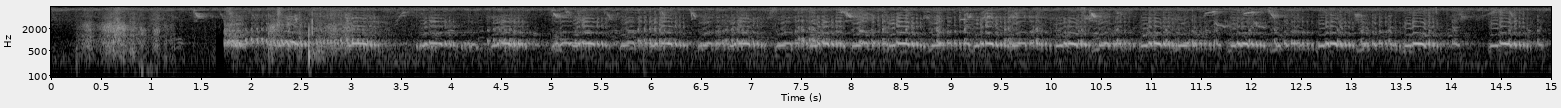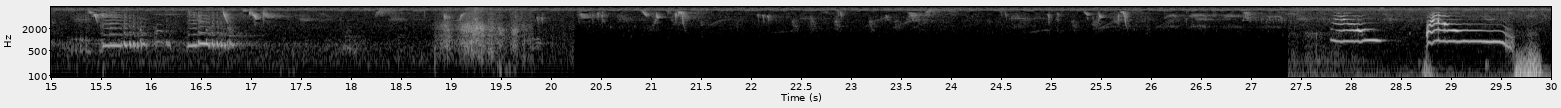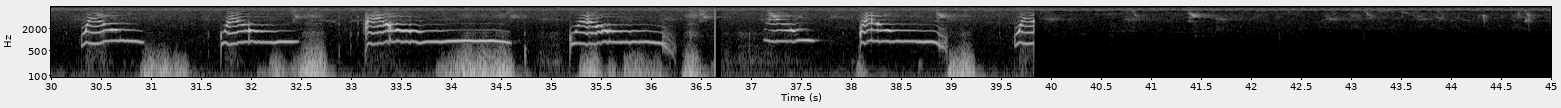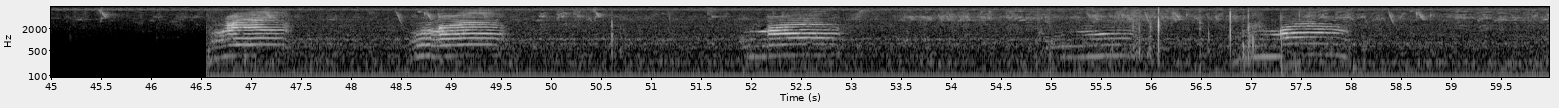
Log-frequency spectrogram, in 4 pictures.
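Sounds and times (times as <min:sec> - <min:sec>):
faint steady hum: 0:00.0 - 0:20.4, 0:27.4 - 0:39.8, 0:46.6 - 0:59.9
cat meowing low: 0:27.4 - 0:36.4, 0:37.0 - 0:39.8, 0:46.6 - 0:47.4, 0:48.6 - 0:49.6, 0:51.9 - 0:53.0, 0:54.9 - 0:56.0, 0:56.8 - 0:58.0
kitten mewing: 0:27.4 - 0:36.4, 0:37.0 - 0:39.8.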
